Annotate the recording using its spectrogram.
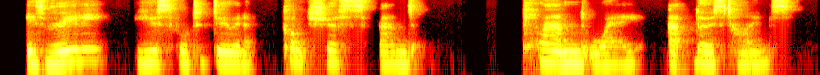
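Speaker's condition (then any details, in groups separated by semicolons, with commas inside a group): No condition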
